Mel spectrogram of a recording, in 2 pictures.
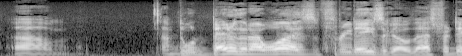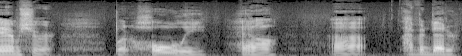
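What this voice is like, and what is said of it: Sick, under-the-weather voice. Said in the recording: “I don't know if you can tell by my voice, but I'm a little under the weather”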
